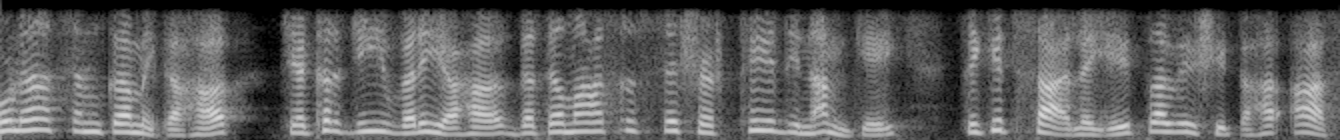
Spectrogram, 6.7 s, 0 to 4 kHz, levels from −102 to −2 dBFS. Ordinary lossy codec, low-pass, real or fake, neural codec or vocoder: none; 3.6 kHz; fake; codec, 16 kHz in and 24 kHz out, 0.6 kbps, FocalCodec, streaming, 4096 codes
